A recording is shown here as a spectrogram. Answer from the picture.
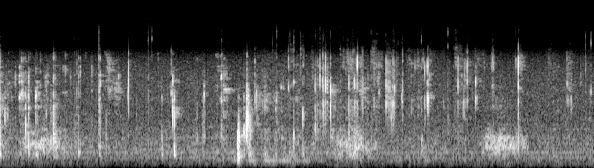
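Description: A person chewing a mouthful of creamy macaroni and cheese: soft, wet squishing mouth sounds broken by irregular small clicks.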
